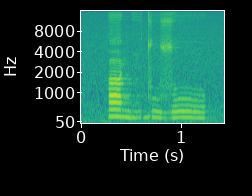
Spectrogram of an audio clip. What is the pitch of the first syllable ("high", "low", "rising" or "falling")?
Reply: falling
